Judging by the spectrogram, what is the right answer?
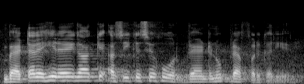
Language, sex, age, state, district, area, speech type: Punjabi, male, 30-45, Punjab, Amritsar, urban, spontaneous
